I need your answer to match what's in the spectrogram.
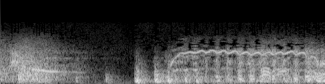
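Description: A horse whinnies loudly, a long rising and falling neigh after a brief lull, with faint hoof clatter and rustling underneath and no one speaking.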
